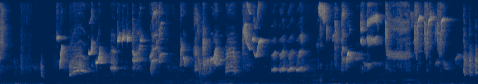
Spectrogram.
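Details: Captive orange-headed thrush in a hanging breeding cage sings a lively, varied series of whistles, chips and buzzy notes, started after a short quiet opening.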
